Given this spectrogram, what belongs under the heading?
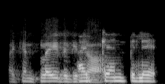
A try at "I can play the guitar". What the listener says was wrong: no stress on can don't put any stress say it fast say quickly and say it without any stress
